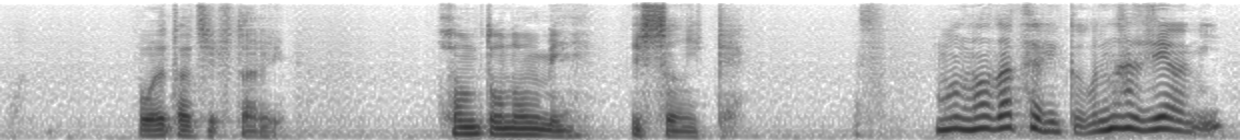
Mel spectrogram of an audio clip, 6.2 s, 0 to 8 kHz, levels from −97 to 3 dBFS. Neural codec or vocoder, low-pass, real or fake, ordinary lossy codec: codec, 16 kHz, 1 kbps, FunCodec, trained on Chinese and English, 50 frames a second; 7.2 kHz; fake; none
